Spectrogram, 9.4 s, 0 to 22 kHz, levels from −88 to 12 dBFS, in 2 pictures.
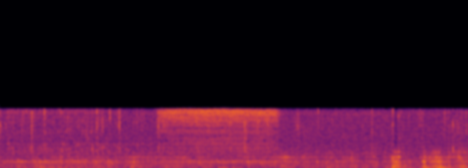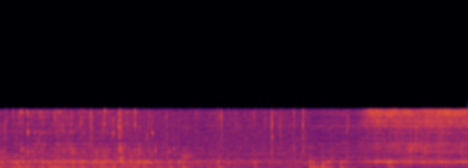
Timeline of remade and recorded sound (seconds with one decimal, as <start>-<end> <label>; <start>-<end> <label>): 0.0-7.8 recorded; 7.8-9.4 remade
